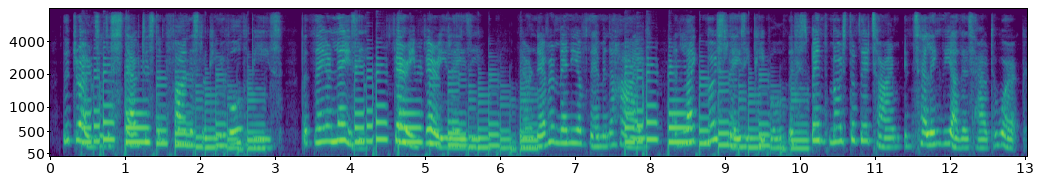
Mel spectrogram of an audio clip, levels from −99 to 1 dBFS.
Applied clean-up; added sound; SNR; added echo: none; Guitar; -1 dB; reverberation time 0.2 s.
